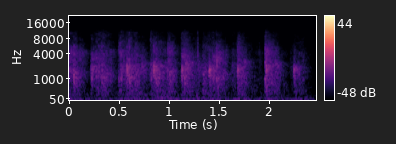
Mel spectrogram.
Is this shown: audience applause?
yes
